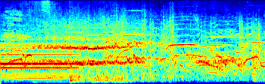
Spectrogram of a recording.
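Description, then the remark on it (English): A car skids with a loud, sustained tire screech that wavers in pitch for a few seconds, harsh, as it hits a pedestrian, with a possible cry mixed into the noise. “So I feel like, Emily gets hit by the car.”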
